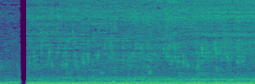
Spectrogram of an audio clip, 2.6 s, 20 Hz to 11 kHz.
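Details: Viking Pro VDB450ESS dishwasher just started after cycle selection and door closing: steady rushing water with a low even hum after a brief silence; normal fill at the start of its cycle.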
